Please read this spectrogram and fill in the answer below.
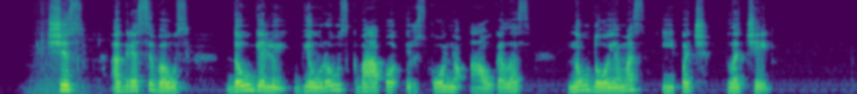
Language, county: Lithuanian, Kaunas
